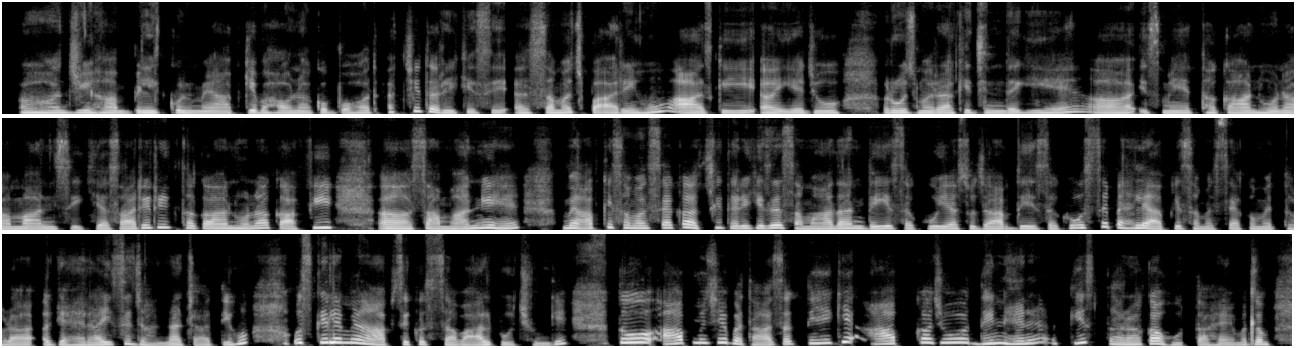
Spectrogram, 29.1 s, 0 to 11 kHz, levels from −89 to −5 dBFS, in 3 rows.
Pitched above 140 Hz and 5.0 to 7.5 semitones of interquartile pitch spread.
Yes: medium, 185 Hz; wide, 5.6 semitones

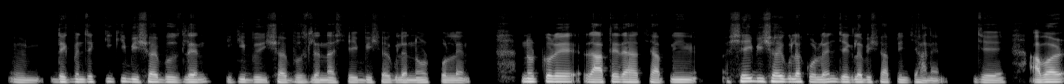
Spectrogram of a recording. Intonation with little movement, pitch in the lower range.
Yes: narrow, 2.2 semitones; low, 110 Hz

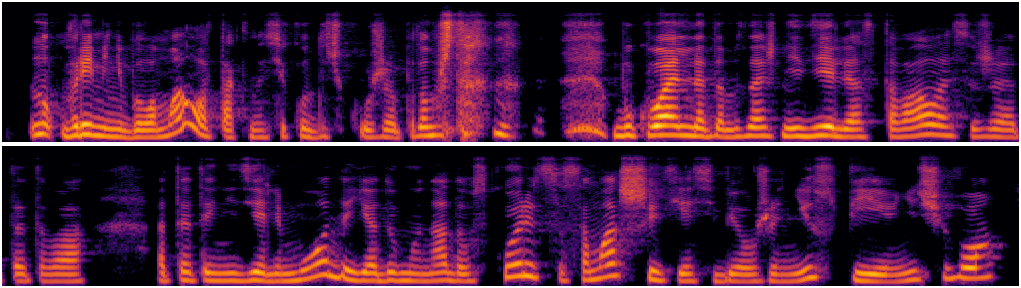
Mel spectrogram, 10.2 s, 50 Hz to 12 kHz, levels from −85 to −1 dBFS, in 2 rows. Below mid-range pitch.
No: high, 190 Hz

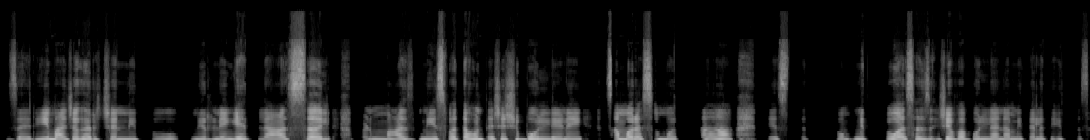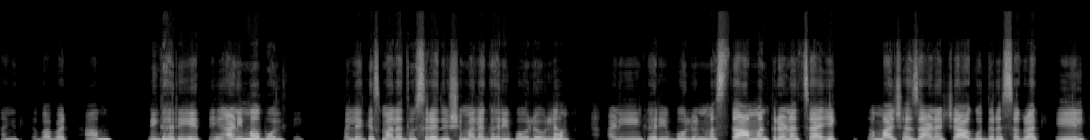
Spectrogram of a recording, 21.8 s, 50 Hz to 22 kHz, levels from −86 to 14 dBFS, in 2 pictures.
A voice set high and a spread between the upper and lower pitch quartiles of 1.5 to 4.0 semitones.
Yes: high, 205 Hz; average, 3.3 semitones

